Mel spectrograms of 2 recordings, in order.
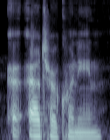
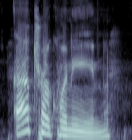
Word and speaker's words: Atroquinine: Atroquinine. Okay. That's what Ogcry says is how you pronounce that word. What word? Atroquinine.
